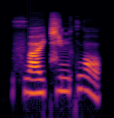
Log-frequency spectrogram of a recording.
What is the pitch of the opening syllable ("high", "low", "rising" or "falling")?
high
